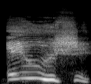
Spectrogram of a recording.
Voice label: humanoid portrait male; Stellaris; humanoids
